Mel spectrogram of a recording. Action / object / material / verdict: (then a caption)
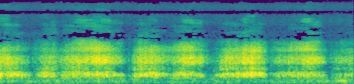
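scrape / cloth-covered hardcover book scratched with a wooden pencil / cloth / none. A wooden pencil scratches along the cloth cover near the spine of a large, solid, red cloth-covered hardcover book. It makes a steady run of soft, rasping strokes that swell and fade one after another. The scratching has a papery mid-range texture with little low end.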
